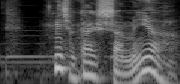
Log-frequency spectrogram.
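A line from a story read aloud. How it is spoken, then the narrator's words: Helpless sigh. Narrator (Chinese): 唐悠悠无奈叹气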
